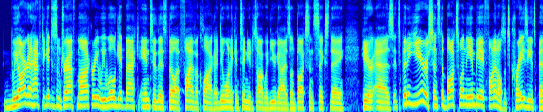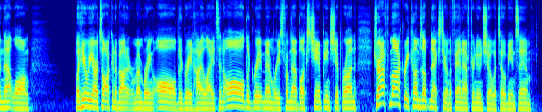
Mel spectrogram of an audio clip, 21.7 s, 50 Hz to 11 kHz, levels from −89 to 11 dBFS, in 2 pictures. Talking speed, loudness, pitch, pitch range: 255 wpm, -22 LUFS, 140 Hz, 130-170 Hz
